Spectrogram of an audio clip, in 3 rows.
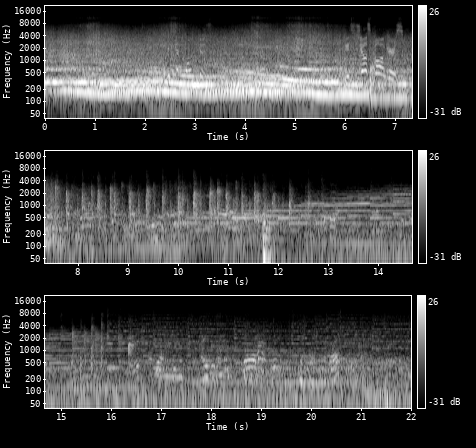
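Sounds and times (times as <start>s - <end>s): race car engines passing: 0.0s - 22.0s.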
